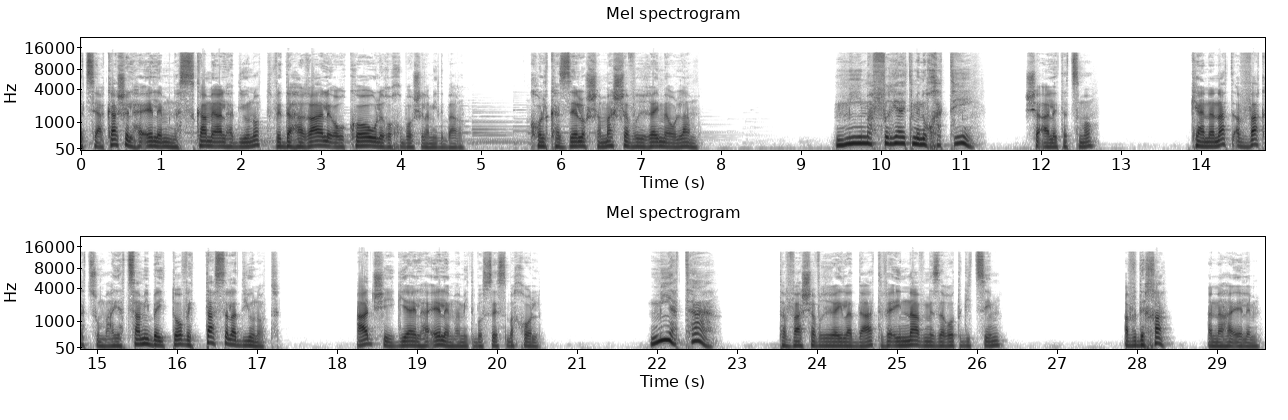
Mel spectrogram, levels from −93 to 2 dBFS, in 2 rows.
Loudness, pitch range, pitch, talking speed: -19 LUFS, 95-125 Hz, 110 Hz, 100 wpm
